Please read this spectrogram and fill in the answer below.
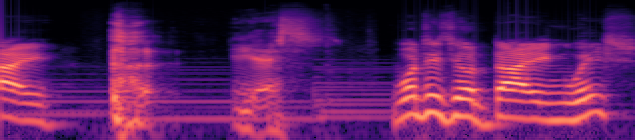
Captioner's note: cough!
